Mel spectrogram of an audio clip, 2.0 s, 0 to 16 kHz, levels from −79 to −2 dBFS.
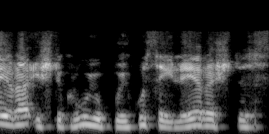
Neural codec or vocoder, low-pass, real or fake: none; 7.2 kHz; real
